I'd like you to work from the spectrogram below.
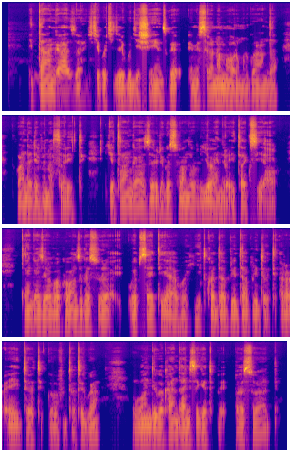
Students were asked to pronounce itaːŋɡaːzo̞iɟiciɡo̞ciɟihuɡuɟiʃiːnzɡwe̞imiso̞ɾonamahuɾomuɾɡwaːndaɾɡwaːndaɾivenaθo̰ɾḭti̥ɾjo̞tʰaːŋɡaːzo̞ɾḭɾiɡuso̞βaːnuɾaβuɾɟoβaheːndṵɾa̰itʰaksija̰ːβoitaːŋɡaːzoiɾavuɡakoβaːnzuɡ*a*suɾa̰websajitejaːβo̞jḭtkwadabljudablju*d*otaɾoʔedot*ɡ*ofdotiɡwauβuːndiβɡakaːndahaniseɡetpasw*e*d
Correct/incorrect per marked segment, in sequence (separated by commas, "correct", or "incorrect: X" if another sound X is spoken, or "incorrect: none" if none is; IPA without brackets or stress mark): correct, correct, correct, incorrect: a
